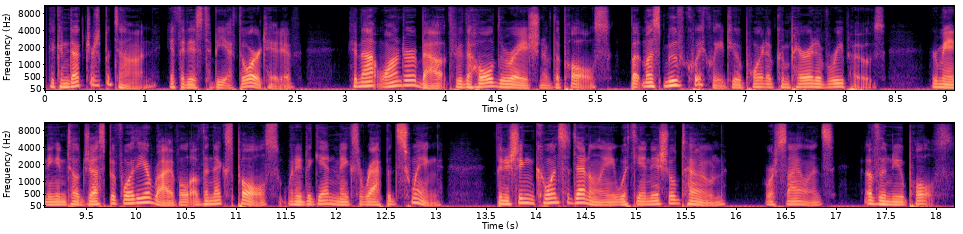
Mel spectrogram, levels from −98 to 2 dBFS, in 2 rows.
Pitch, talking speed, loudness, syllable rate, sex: 120 Hz, 190 wpm, -18 LUFS, 6.3 syllables/s, male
